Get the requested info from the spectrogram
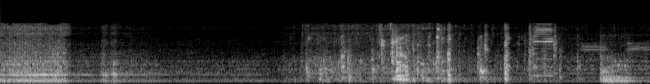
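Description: JCB backhoe loader's diesel engine running at high revs, dropping back less than a second in. From about three seconds in comes a run of irregular knocks and clatter as the bucket tips soil into a tractor trolley.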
